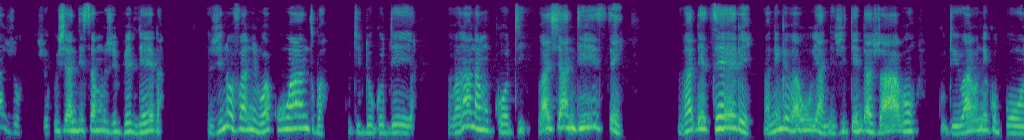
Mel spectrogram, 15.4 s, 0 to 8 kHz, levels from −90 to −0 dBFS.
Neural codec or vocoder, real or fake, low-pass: none; real; 7.2 kHz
